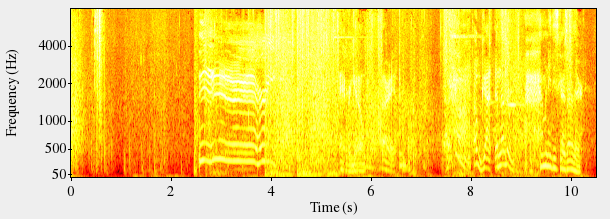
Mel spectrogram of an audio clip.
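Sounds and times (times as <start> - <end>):
shotgun fire in a video game: 0.0 - 0.4, 3.9 - 5.6
speech: 2.6 - 3.8, 5.4 - 10.4.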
